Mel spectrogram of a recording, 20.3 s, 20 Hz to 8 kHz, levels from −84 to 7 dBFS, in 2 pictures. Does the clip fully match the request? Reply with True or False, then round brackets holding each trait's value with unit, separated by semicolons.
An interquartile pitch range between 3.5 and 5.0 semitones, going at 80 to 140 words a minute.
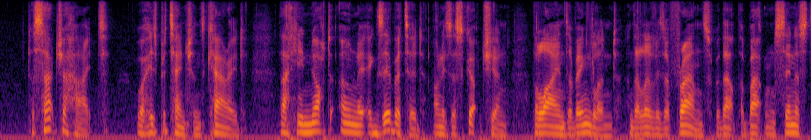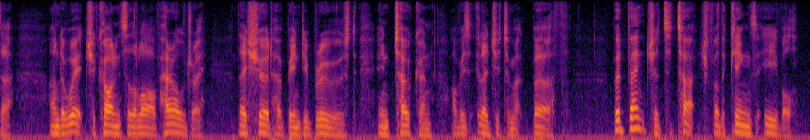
False (4.0 semitones; 165 wpm)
